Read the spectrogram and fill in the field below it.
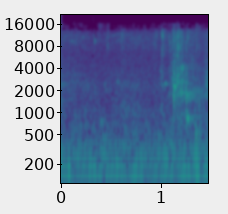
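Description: A quiet liquid sound with small wet drips and a brief slurp near the end, as someone takes a quick sip of water, with no talking.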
